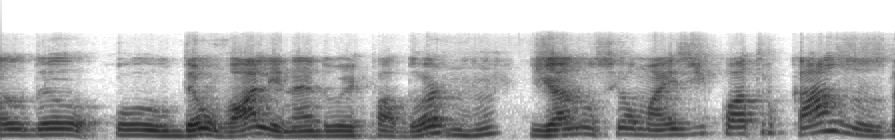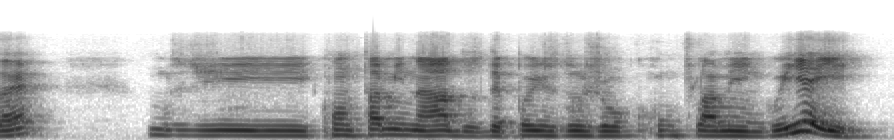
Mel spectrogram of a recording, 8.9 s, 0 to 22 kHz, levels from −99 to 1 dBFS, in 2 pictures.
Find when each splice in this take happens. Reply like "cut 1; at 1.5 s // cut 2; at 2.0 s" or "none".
none

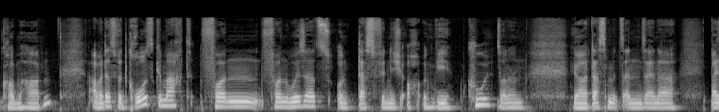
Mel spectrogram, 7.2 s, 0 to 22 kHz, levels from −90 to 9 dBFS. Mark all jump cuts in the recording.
cut 1; at 5.0 s

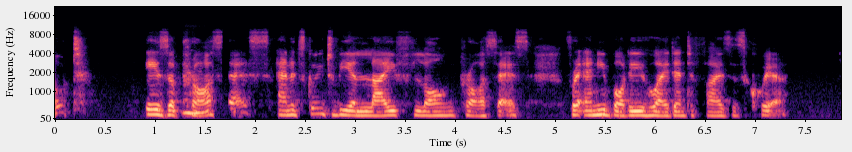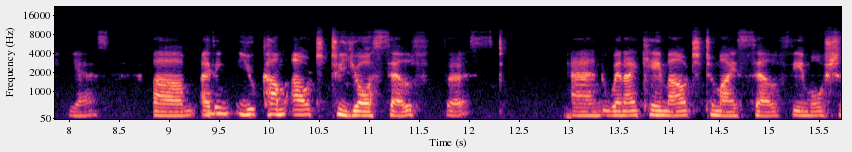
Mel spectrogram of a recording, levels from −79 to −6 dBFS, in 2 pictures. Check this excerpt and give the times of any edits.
none

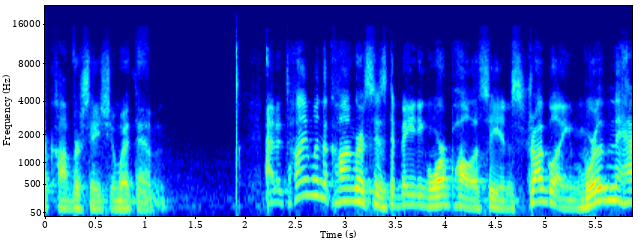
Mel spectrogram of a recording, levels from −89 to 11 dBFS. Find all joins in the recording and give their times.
cut 1; at 2.2 s

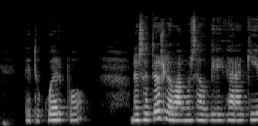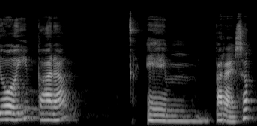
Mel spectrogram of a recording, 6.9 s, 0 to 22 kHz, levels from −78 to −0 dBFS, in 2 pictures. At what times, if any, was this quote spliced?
cut 1; at 1.7 s

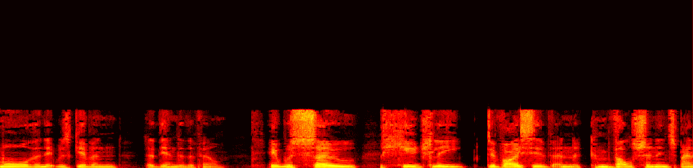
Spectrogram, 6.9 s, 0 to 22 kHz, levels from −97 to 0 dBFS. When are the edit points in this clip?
cut 1; at 2.5 s // cut 2; at 3.8 s

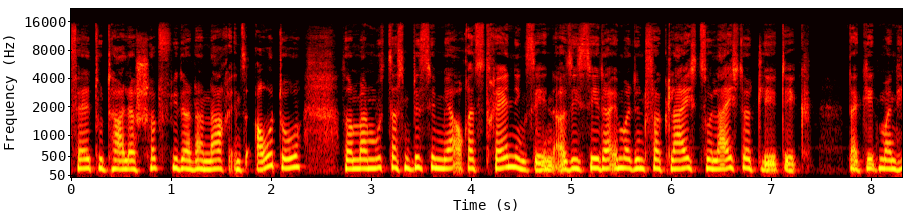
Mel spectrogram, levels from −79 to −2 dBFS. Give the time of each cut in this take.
none

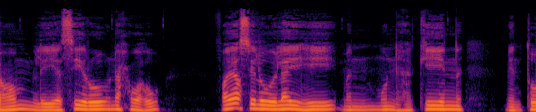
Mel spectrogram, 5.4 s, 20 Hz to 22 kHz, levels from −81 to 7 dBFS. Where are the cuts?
none

